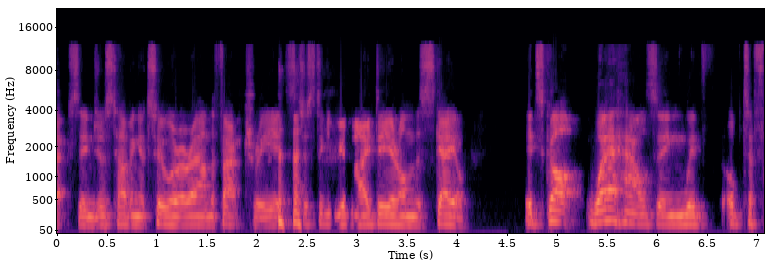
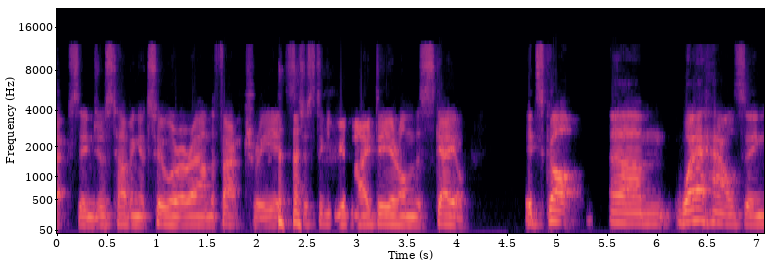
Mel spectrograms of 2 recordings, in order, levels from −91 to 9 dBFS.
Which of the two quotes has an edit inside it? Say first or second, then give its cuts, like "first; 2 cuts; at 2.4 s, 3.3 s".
first; 1 cut; at 5.2 s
